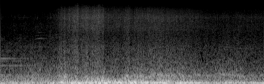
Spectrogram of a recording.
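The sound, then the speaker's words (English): Strong wind gusts roar across the microphone with a steady low rumble on a cloudy day, surf washing faintly underneath at the seaside. The blustery noise holds throughout, swelling slightly near the middle, with no voices. “It's windy.”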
